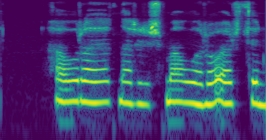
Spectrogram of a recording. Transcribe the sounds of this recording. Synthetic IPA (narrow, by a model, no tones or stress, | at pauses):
haːwɾaðɛt̪naɾɛɾʏ̥smaːwaɾawœɾðʏn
